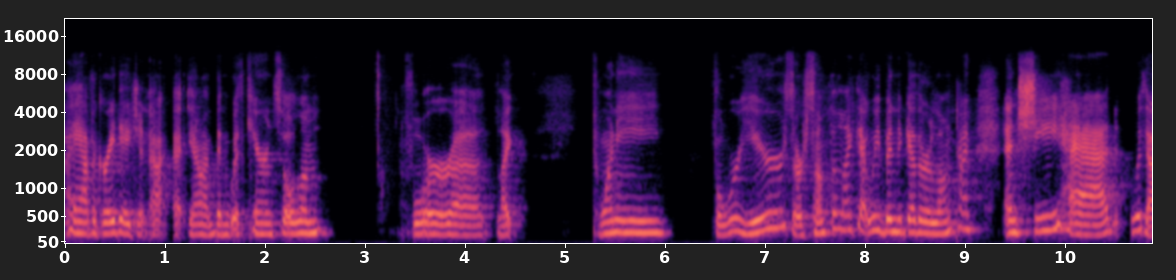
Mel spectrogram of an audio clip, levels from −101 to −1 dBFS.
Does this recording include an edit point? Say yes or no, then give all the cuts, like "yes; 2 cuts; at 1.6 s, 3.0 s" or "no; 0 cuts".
no; 0 cuts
